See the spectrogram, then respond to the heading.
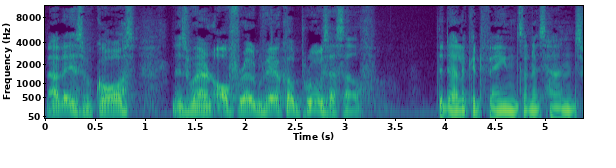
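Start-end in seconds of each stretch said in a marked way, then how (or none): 0.0-3.3 lightly voiced old major.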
